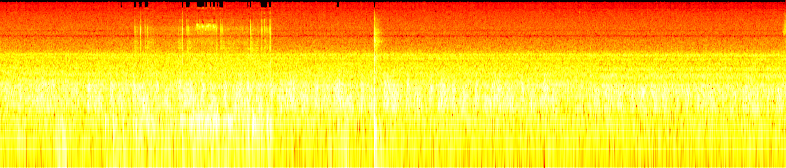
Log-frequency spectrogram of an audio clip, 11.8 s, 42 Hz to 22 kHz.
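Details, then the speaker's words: Fetal heartbeat on a home Sonoline B pocket fetal Doppler, pregnancy after stillbirth: fast rhythmic whooshing pulses, device reads 120 (not trusted), mixed with background swishing through steady hiss. "it's like really in the background and that's what it sounds like it's very fast it's mixed right now with another sound like i was saying earlier okay that's the heartbeat"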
